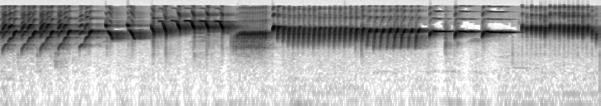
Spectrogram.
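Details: Canary singing continuously: quick descending whistled notes, a brief buzzy phrase, then long, very fast rattling trills at a steady high pitch, changing tours every second or two.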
